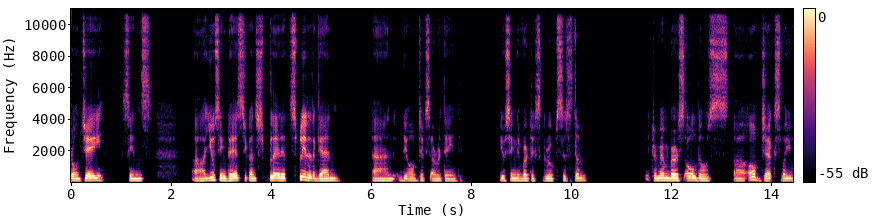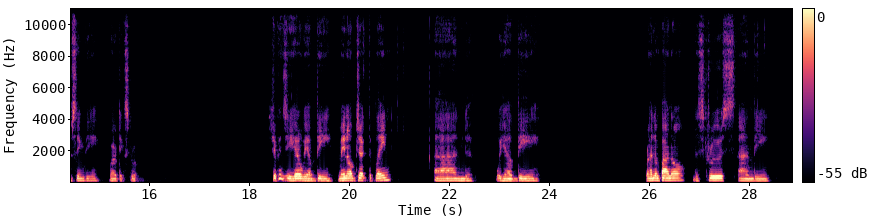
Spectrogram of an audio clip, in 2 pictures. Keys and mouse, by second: 0.3 alt+shift+z, 0.6 alt+shift+z, 1.1 shift+q, 9.5 middle drag, 9.9 ctrl+space, 13.3 middle click, 17.9-18.3 middle drag, 20.0 click, 20.8 click, 28.0 click.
